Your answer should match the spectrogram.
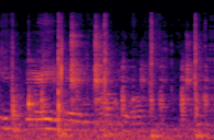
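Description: Light, scattered clicks and taps of small plastic objects such as Play-Doh tubs and lids on tabletops, over a faint murmur of children's voices.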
